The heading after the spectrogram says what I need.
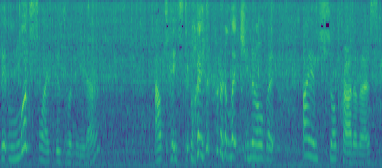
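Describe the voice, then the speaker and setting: A woman's voice: fairly high pitch, sing-song, slow pace, background noise. A middle-aged woman hosting a casual home cooking show from her kitchen, chatty and upbeat, talking straight to viewers.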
